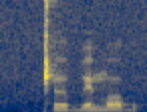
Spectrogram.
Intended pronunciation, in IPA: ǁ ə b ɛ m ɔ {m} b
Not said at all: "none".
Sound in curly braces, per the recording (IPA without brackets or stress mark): none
